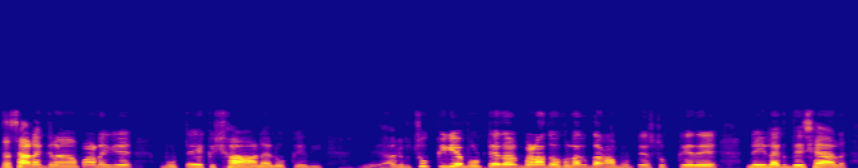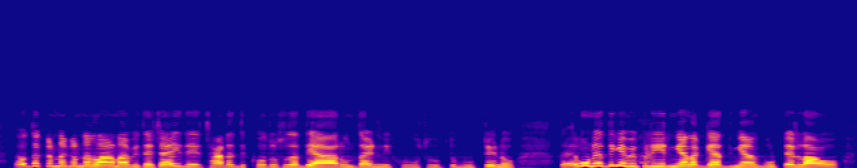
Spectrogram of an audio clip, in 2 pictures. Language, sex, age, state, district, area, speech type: Dogri, female, 60+, Jammu and Kashmir, Udhampur, rural, spontaneous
